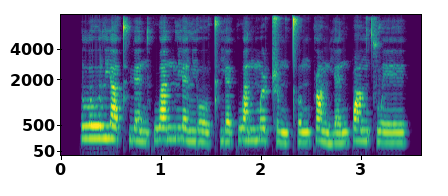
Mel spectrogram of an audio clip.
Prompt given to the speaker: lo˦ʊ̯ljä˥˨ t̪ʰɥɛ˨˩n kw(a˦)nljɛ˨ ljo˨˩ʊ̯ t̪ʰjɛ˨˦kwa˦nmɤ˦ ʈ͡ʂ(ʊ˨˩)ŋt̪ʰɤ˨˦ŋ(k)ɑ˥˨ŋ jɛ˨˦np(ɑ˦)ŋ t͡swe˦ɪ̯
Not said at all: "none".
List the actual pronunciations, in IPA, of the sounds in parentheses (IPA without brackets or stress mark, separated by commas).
a˦, ʊ˨˩, k, ɑ˦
